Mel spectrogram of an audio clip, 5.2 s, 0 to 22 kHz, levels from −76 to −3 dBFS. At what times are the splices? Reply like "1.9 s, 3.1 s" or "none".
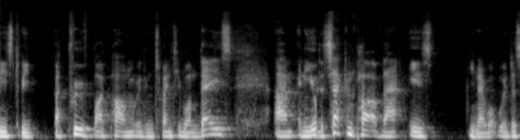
3.2 s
